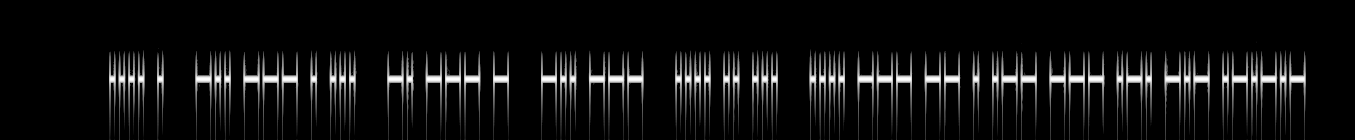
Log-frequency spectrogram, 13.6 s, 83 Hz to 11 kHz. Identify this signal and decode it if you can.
Morse code, heard as a keyed tone, about 25 wpm, 700 Hz. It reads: HE DOES NOT DO HIS HOMEWORK.
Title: Additional Easy Phrases 25wpm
